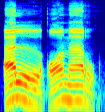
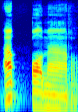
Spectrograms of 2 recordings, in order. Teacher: maka lamnya dibaca dengan jelas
